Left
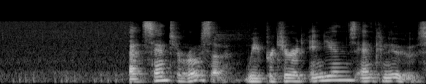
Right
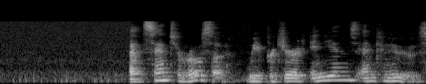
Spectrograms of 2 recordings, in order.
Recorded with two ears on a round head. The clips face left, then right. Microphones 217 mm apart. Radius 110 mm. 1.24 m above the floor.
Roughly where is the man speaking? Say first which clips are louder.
Left 2 dB; left.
